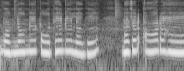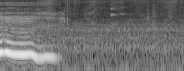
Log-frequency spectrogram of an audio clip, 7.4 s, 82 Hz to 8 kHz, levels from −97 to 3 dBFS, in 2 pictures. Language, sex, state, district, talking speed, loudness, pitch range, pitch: Hindi, female, Rajasthan, Jaipur, 75 wpm, -14 LUFS, 255-290 Hz, 275 Hz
